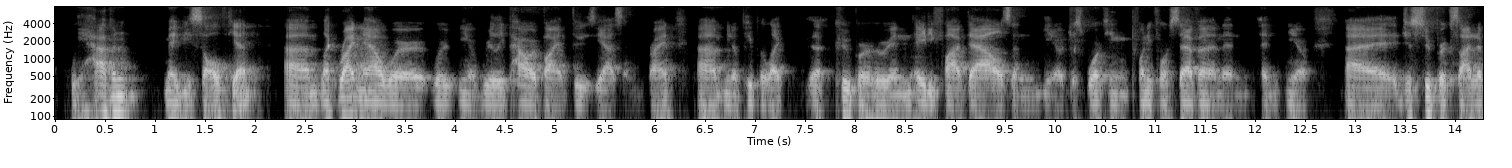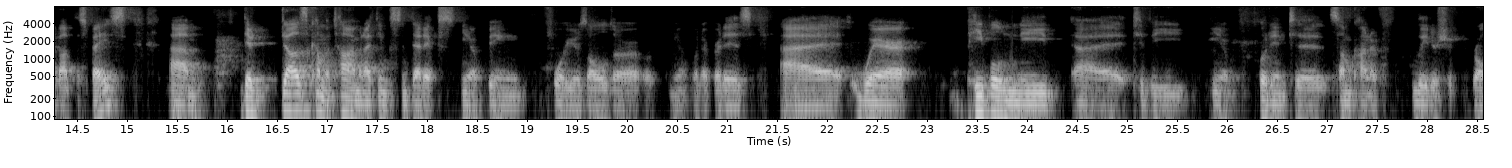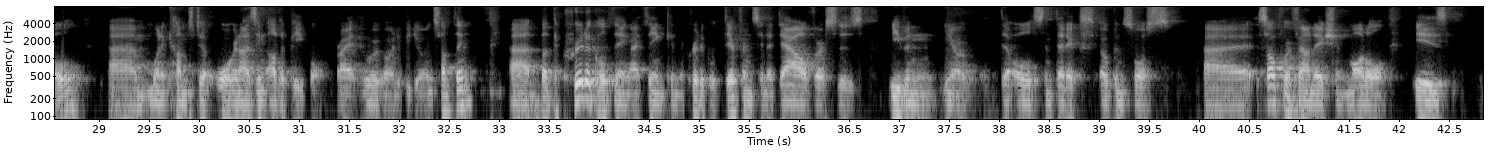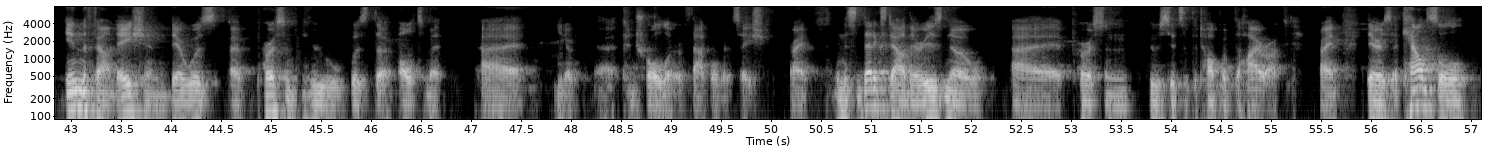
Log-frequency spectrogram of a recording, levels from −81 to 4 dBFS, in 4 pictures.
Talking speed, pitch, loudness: 180 wpm, 95 Hz, -23 LUFS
